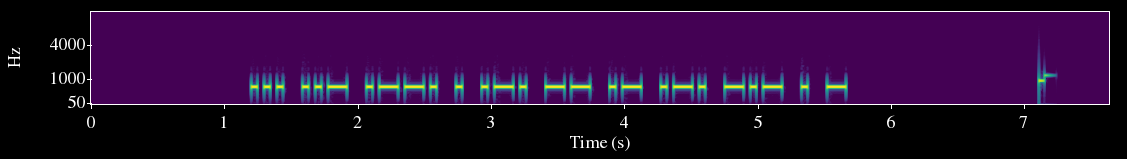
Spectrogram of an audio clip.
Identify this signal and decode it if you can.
Morse code, heard as a keyed tone, about 25 wpm, 700 Hz. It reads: SUPERMARKET
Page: morse-code-ninja-practice-25wpm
